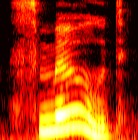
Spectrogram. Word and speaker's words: smooth: 영어 단어가 smooth가 아니라 smooth. th 발음이 번데기 발음이 아니라 돼지꼬리 발음이라는 사실.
